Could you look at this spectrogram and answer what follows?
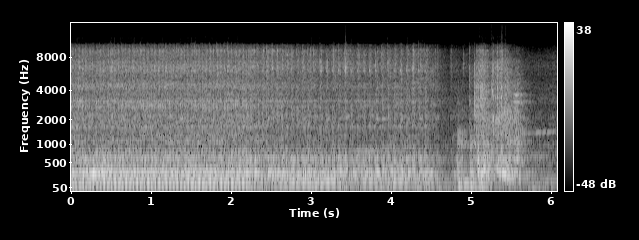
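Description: Sewing machine stitching the side seam of a two-sided bag, running in a fast steady mechanical hum that slows briefly near the end before a short final burst.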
